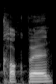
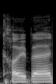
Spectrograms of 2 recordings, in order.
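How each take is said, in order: First: The name is said with a k sound. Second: The name is said with no k sound. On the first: The speaker calls it wrong. "not Cockburn" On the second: The speaker calls it right. "saying that it's Coburn"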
